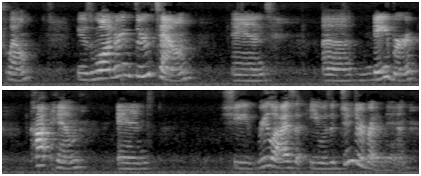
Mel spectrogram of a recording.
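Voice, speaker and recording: A woman's voice: on the high side, animated, slow, long pauses, pushed and bright. A woman storyteller narrating a trickster folktale in her own improvised words. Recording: roomy, distant mic, faint noise.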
